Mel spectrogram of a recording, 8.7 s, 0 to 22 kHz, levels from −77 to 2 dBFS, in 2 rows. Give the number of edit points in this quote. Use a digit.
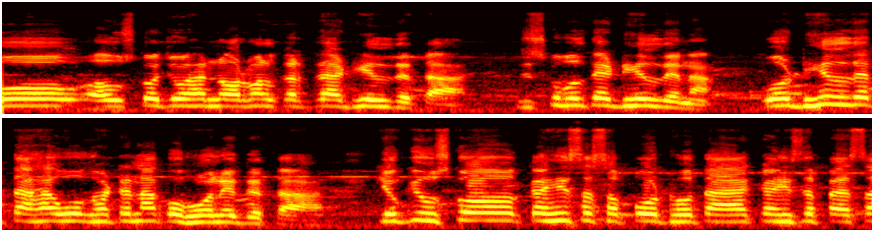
0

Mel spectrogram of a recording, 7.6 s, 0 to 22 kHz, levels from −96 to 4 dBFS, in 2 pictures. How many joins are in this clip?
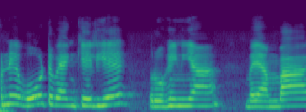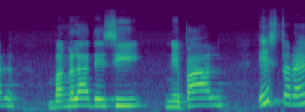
0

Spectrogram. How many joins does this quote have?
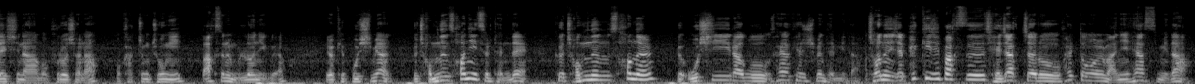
1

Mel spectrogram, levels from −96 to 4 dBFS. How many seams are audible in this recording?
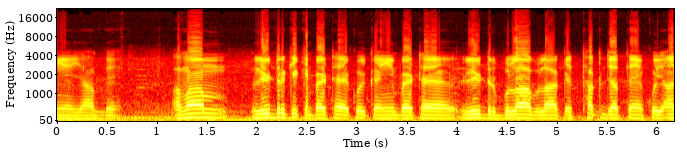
1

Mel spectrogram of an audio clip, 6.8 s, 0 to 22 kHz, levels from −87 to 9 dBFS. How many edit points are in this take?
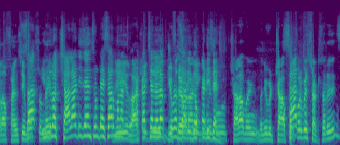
0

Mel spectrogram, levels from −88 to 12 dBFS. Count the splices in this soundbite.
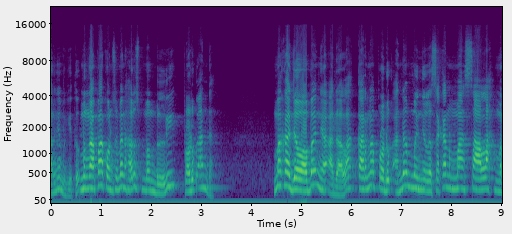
0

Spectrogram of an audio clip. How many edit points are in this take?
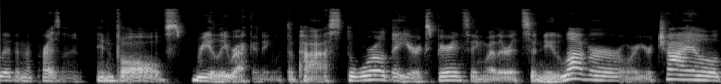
1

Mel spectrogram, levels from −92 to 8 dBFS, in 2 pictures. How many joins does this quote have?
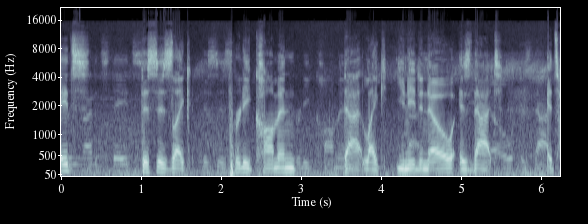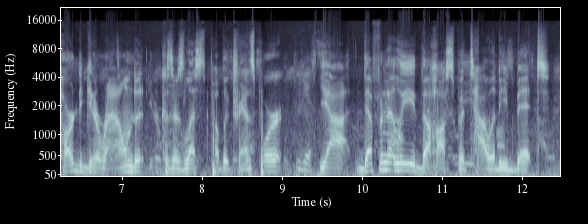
1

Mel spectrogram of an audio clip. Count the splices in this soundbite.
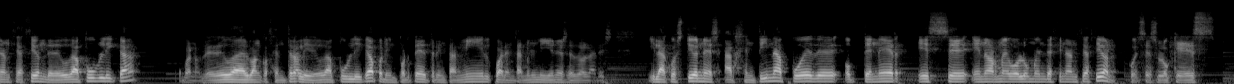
1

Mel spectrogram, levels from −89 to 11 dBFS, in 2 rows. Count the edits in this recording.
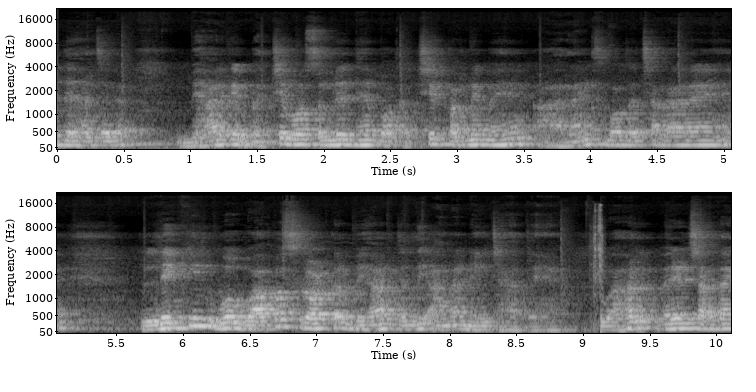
1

